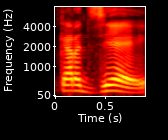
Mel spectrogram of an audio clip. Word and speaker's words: Hardzei: I mean, my husband's name is Gardezei, and it's spelled Hardzei.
